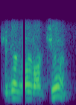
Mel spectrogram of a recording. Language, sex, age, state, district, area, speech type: Bengali, male, 60+, West Bengal, Dakshin Dinajpur, rural, conversation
